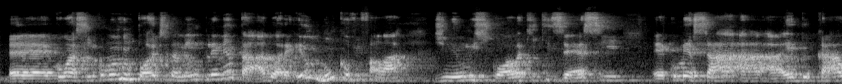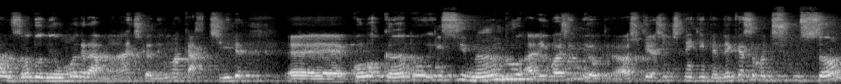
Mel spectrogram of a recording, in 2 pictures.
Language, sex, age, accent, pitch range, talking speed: Portuguese, male, 40-59, Brazilian, 170-250 Hz, 150 wpm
